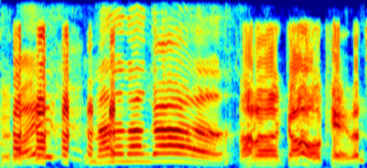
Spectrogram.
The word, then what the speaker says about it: Manananggal: Manananggal.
